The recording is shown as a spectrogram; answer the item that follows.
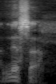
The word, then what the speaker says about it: Nisse: So, not Nissen, Nissa. I actually didn't know that. Yeah, Stina's going to give me crap for mispronouncing that.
